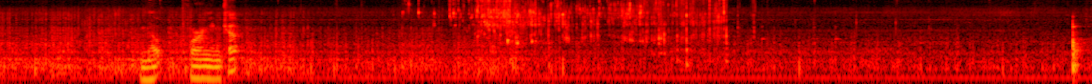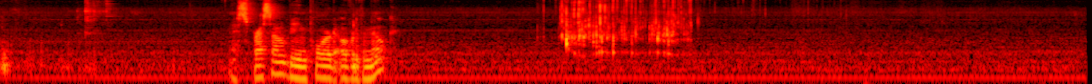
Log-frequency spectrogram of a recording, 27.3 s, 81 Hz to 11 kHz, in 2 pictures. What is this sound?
Pouring Milk & Espresso
This is a recording of pouring the steamed milk and espresso in a cup.
Sorry in advance for my voice, narrated each step of the process.
This recording has not been altered.
Signal Flow: Synco D2 > Zoom H6 (Zoom H6 providing Phantom Power)
espresso, pouring, cup, liquid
